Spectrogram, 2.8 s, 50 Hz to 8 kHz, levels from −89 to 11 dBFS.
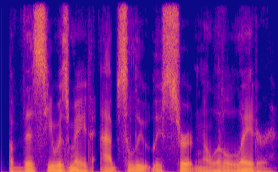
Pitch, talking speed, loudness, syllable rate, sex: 85 Hz, 215 wpm, -17 LUFS, 6.6 syllables/s, male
